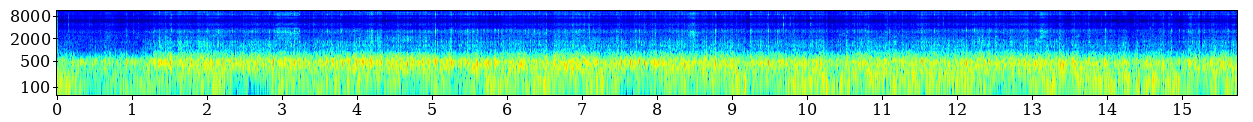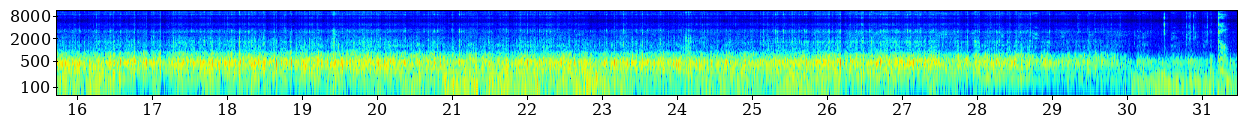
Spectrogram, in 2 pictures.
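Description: Longboard wheels rolling over rough asphalt at speed, a steady continuous rumble that eases slightly near the end.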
